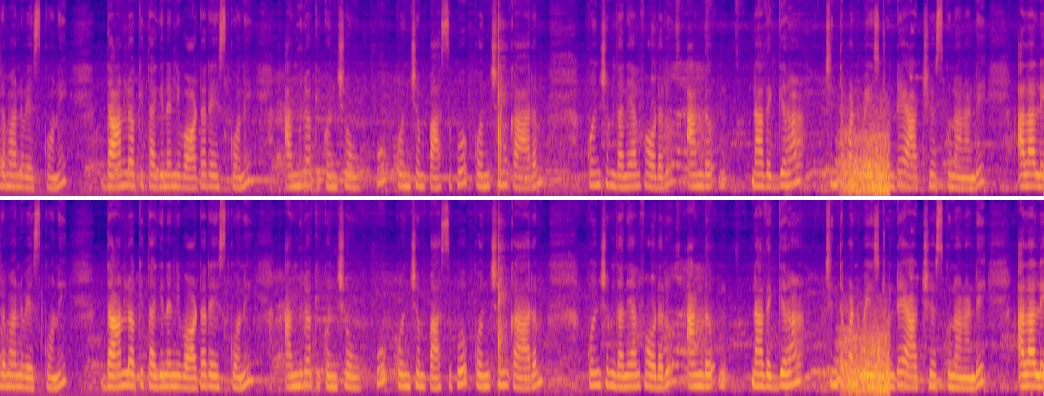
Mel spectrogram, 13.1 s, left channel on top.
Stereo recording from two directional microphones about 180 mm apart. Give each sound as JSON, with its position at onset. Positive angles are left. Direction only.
{"t": 0.0, "sound": "a woman's voice", "side_deg": -15}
